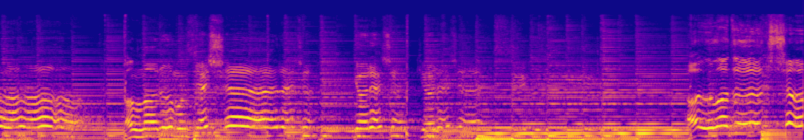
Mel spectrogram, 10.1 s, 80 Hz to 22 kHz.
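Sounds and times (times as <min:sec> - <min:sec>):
person singing with vibrato: 0:00.0 - 0:07.5, 0:08.6 - 0:10.0
acoustic guitar: 0:00.0 - 0:10.0.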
